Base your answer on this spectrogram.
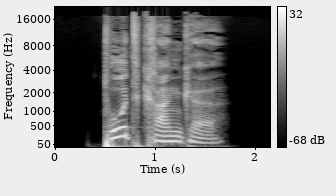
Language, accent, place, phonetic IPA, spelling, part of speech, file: German, Germany, Berlin, [ˈtoːtˌkʁaŋkə], todkranke, adjective, De-todkranke.ogg
- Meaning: inflection of todkrank: 1. strong/mixed nominative/accusative feminine singular 2. strong nominative/accusative plural 3. weak nominative all-gender singular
